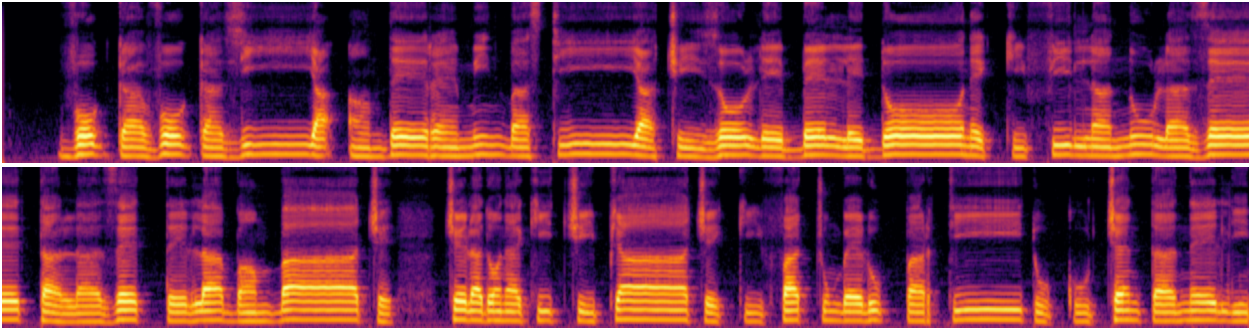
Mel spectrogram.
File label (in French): decoupage syllabique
